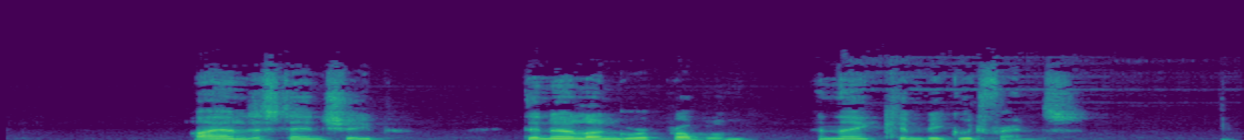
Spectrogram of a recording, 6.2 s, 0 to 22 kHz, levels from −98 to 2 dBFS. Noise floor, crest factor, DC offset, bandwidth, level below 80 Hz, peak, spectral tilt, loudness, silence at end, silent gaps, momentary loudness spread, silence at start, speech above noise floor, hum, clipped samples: -79 dBFS; 22 dB; under 0.1%; 13.5 kHz; -72 dBFS; -10 dBFS; -4.5 dB/octave; -29 LUFS; 0.1 s; none; 15 LU; 0.95 s; 51 dB; none; under 0.1%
